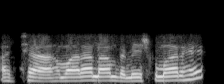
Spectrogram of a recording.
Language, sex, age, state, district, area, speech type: Hindi, male, 45-60, Uttar Pradesh, Sitapur, rural, conversation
